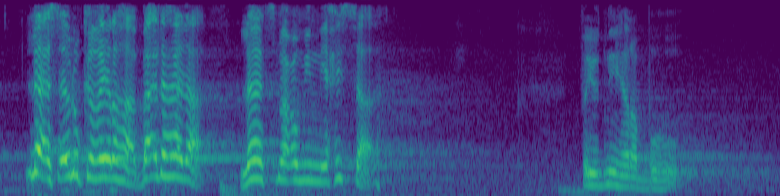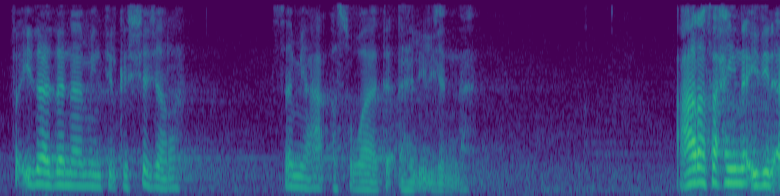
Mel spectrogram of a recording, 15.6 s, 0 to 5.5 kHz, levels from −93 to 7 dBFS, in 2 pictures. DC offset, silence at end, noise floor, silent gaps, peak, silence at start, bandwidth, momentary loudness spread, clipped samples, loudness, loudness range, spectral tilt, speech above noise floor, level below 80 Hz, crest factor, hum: under 0.1%; 0 s; -64 dBFS; none; -8 dBFS; 0.25 s; 5.2 kHz; 21 LU; under 0.1%; -28 LUFS; 17 LU; -7.5 dB/octave; 36 dB; -66 dBFS; 22 dB; none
